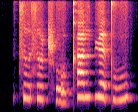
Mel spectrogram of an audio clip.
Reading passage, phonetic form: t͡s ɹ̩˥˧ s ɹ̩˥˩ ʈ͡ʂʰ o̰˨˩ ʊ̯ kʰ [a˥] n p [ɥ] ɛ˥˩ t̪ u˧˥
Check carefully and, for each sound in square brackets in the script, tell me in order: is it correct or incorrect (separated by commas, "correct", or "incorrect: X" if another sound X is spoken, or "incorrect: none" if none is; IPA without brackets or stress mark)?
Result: correct, correct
